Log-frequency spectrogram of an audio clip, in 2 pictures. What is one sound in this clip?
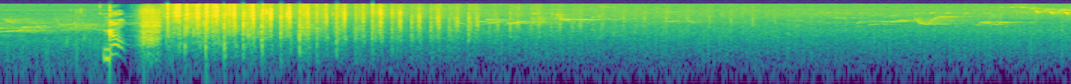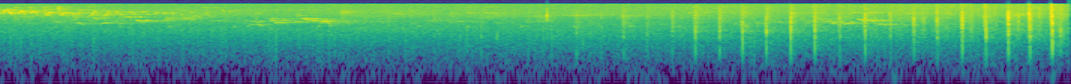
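Running footsteps crunch quickly on a gravel path.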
